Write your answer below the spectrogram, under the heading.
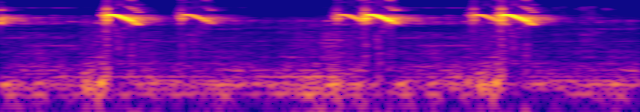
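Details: Brown-throated sunbird lure call aimed at young birds: four high, thin downward-sliding whistles in two loose pairs, with a faint low hum between.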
